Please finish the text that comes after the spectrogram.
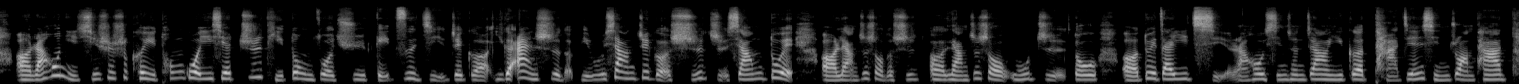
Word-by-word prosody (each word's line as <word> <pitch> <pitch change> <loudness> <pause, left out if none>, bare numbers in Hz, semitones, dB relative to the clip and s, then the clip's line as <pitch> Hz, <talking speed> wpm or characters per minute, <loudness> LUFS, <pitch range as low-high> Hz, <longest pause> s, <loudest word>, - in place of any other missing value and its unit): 呃 220 0 +3
然 215 0 +4
后 415 +1 +1
你 295 - -8
其 240 +3 +1
实 290 +4 -3
是 320 - -4
可 280 -2 -2
以 250 -4 -3
通 285 +6 -13
过 295 -1 +3
一 260 +1 -6
些 270 +1 +4
肢 335 +7 -3
体 205 -11 -9
动 250 +1 -4
作 220 0 -4
去 220 +2 -5
给 405 -2 -4
自 275 -7 +3
己 205 -5 -3
这 220 0 -2
个 205 -2 -4
一 235 - -14
个 260 - +4
暗 305 -2 +6
示 235 0 +2
的。 - - -14
比 200 - -11
如 215 +5 -8
像 285 0 +2
这 305 +3 -2
个 - - -3
食 235 +6 +3
指 225 -7 -4
相 235 +3 +4
对， 300 - 0 0.3
呃 195 - +3
2 200 0 -1
只 270 +7 -8
手 255 -3 -4
的 205 0 -12
10 230 +3 -2
呃 230 -2 -3
2 210 -2 -3
只 275 - -7
手 235 -6 +1
5 225 +4 -11
指 225 -4 -6
都 220 -1 -1 0.5
对 275 +1 -1
在 250 -2 +2
一 255 +1 -6
起， 235 - +8
然 185 - -5
后 245 +3 -3
形 220 -1 0
成 225 -1 -8
这 245 - -5
样 235 -1 0
一 220 0 -7
个 225 0 0
塔 190 0 +1
尖 240 +5 -3
形 215 -7 +3
状， 210 -1 -2
它 225 +1 +2
235 Hz, 250 characters per minute, -24 LUFS, 215-270 Hz, 0.5 s, 起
